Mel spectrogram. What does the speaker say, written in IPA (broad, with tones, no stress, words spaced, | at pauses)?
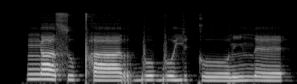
ŋa˦˨su˨ pʰaː˨r boː˦bo˦jɪ˦ koː˨ ɾĩ˦n ɛ˦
